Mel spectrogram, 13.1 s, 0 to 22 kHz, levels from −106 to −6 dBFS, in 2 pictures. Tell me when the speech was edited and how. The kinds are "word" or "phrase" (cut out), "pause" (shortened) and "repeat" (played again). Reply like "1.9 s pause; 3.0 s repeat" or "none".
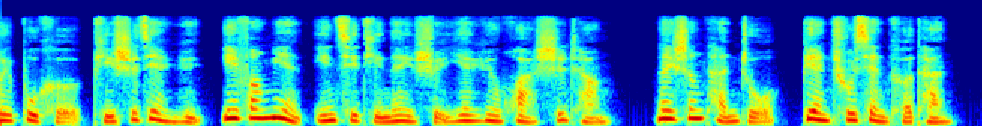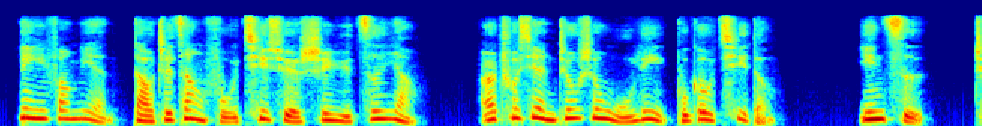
1.4 s pause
